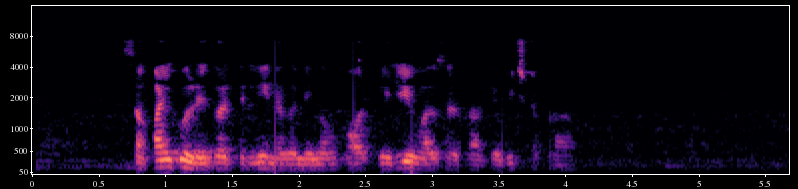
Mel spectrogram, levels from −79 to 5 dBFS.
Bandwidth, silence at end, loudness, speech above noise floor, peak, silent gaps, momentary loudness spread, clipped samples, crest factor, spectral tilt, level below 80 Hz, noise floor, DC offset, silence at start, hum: 7.6 kHz; 1.7 s; -25 LUFS; 43 dB; -4 dBFS; none; 17 LU; under 0.1%; 22 dB; -5.5 dB/octave; -70 dBFS; -68 dBFS; under 0.1%; 0.8 s; none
